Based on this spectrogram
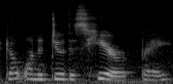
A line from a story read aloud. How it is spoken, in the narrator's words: Fraser murmurs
